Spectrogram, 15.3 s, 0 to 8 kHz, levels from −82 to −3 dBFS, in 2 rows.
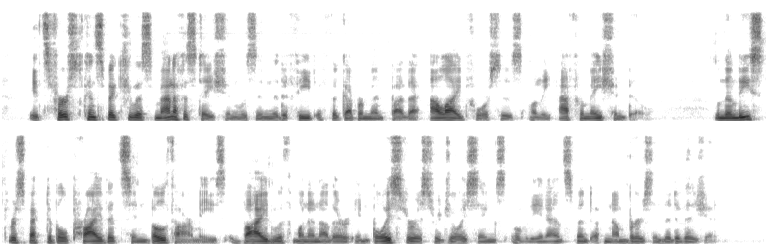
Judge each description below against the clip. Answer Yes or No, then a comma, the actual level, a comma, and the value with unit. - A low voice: Yes, low, 105 Hz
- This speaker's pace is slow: No, average, 165 wpm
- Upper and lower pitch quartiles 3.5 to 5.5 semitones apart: No, average, 3.1 semitones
